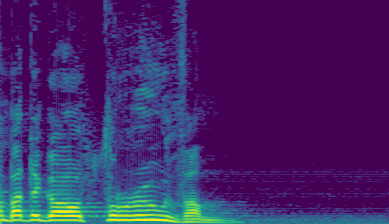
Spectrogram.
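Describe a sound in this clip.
An elderly man speaks slowly through a microphone in an echoing room.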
